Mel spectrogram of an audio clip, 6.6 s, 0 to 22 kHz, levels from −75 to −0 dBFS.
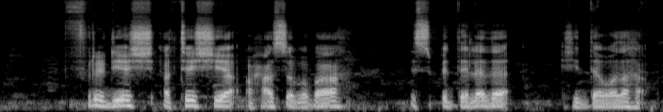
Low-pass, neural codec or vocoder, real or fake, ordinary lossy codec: none; none; real; none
